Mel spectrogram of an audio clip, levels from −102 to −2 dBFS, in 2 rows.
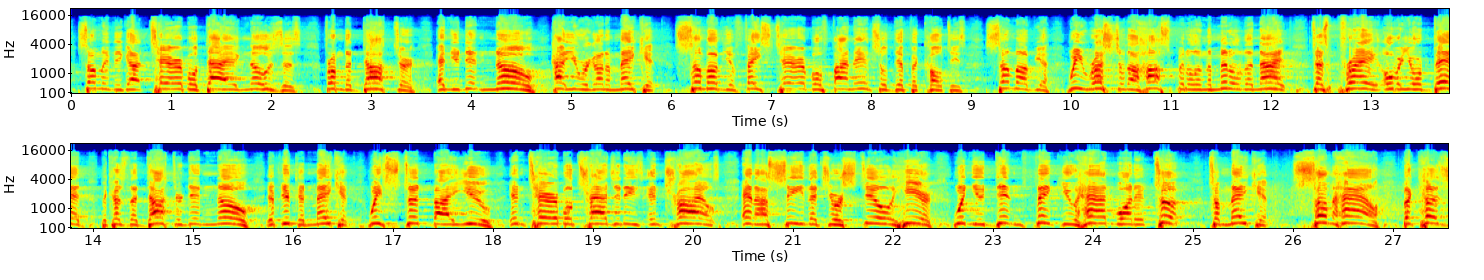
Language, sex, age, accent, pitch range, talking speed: English, male, 50-69, American, 235-295 Hz, 185 wpm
